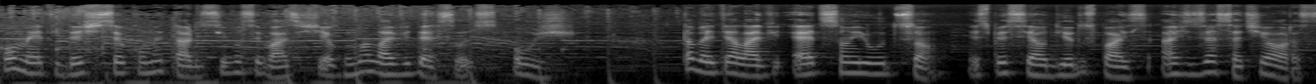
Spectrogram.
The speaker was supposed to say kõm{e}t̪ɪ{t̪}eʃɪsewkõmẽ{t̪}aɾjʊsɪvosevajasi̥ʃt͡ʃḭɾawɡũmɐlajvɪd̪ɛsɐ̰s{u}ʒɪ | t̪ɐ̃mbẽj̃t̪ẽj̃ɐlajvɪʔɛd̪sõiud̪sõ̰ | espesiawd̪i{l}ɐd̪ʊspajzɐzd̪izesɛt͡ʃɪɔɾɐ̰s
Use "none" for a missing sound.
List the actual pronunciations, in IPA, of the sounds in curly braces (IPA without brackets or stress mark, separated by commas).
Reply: ẽ, d̪, t̪, o, none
